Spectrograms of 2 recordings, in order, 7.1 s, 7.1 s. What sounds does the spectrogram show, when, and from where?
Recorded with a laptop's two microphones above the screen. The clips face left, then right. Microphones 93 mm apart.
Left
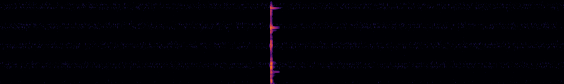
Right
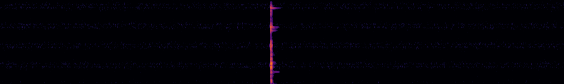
3.4 s hammering: 20° left (ahead or behind)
